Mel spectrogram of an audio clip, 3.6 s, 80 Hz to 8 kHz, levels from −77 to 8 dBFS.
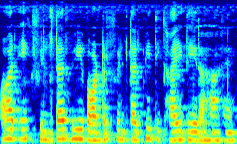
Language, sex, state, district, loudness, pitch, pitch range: Hindi, female, Bihar, Purnia, -18 LUFS, 175 Hz, 165-190 Hz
